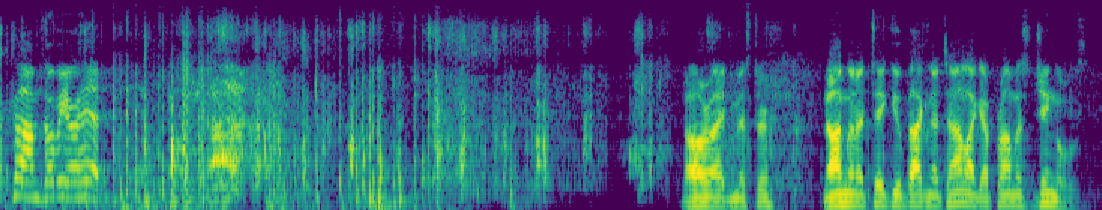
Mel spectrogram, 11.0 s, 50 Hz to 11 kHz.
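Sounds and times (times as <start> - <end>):
hoofbeats of a galloping horse: 0.0 - 8.1
speech: 0.1 - 1.2, 1.8 - 3.7, 6.8 - 10.9.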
